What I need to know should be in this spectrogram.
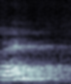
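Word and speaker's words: read: वो हम लगाएंगे पढ़ना रेड। ये स्पेलिंग के लिहाज से रेड तीनों फॉर्म एक जैसे होते हैं, लेकिन पढ़ने के लिहाज से फर्स्ट फॉर्म के अंदर रीड पढ़ा जाता है और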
